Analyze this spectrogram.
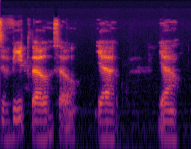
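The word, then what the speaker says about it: Vite: I think it's ve though, so yeah. Yeah, Vit rhymes with feet.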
